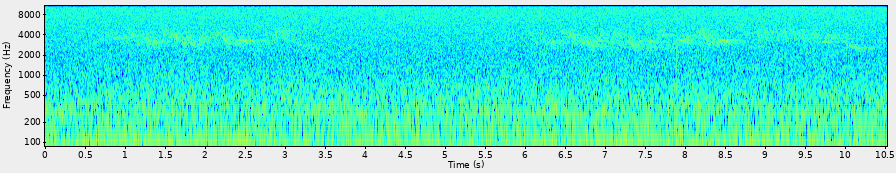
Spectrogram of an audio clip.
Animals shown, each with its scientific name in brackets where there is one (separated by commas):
Purple Finch (Haemorhous purpureus)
